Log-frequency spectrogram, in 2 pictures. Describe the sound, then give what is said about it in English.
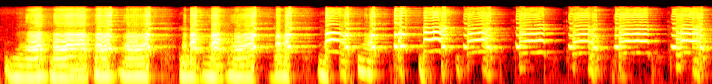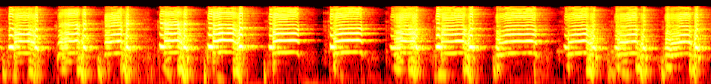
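A goose call is blown in a spit moan and ground murmur: a run of short, repeated honks and moaning notes in a steady rhythm, loud, starting with harsher, deeper calls before settling into quicker clucking moans; no talking. “So that's what I call a bit of spit moan, and then you can add a spit moan.”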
